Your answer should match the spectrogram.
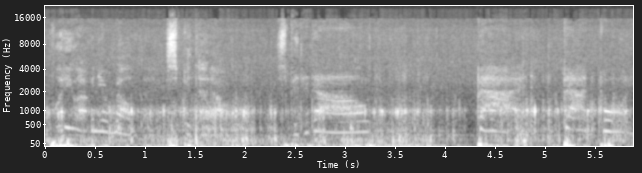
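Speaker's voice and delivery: scolding a pet dog, whispered; stern but playful whisper to a dog; whispered asmr role play. Acted. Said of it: "the pet dog A S M R roleplay".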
